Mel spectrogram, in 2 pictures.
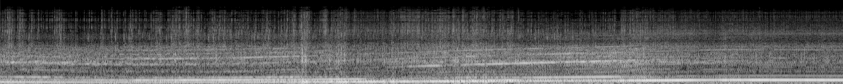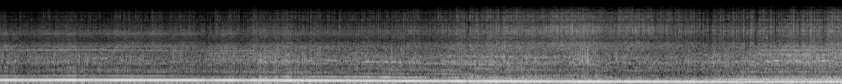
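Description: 2003 Yamaha R1's inline-four engine under way: it revs up through a gear, drops briefly at an upshift about three and a half seconds in, and climbs again to a high, steady note. Later it falls away as the throttle is rolled off and settles at a lower, steady pitch near the end.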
